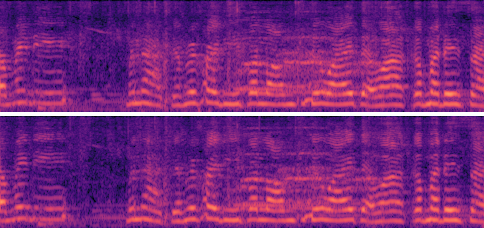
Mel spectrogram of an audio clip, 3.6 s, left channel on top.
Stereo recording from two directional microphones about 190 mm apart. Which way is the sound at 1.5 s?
20° right (ahead or behind).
